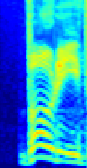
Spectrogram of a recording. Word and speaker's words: Voddie: This term was quoted by, was coined, as far as I know, by Vodi Bakum. And by the way, I want to recommend a book to you. I'm going to recommend one more. Vodi, V-O-D-D-I-E, pronounced Vodi with a long O. Bakum, B-A-U-C-H-A-M.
